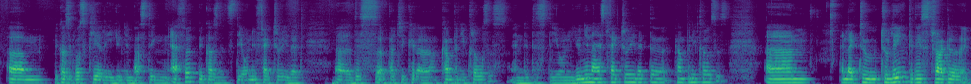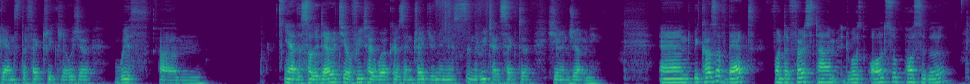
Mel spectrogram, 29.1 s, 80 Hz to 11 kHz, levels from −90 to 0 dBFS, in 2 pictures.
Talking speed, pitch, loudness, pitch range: 150 wpm, 130 Hz, -30 LUFS, 120-145 Hz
